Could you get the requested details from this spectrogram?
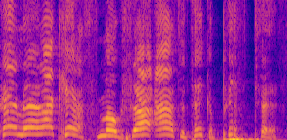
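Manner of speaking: very high, loud cartoonish voice. Doing a self-mocking impression of a boxer: Mike Tyson impression. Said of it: "my best Mike Tyson impression that sounds more like Roger Rabbit".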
